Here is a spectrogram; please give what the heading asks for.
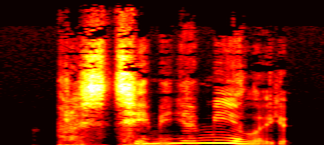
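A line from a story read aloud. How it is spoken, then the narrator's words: Whisper. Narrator (Russian): прошептала Калет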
